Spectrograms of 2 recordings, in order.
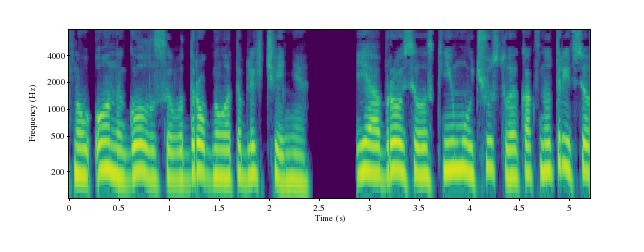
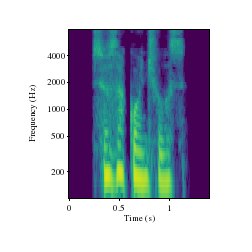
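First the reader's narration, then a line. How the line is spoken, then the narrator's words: Whispered in ear. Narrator (Russian): прошептал на ухо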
